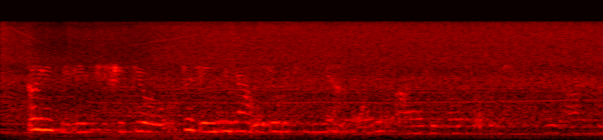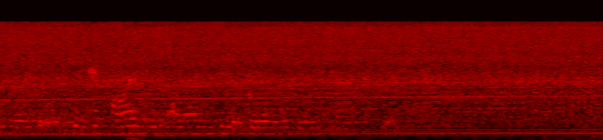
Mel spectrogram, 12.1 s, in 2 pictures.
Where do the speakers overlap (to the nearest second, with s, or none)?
2 s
